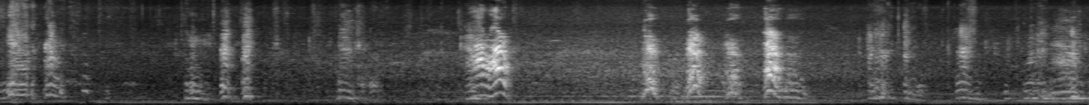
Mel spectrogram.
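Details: Playful puppies, golden retrievers, running and jumping in a tight area; short high yappy barks and yips scattered irregularly through the clip, with a low steady hum beneath.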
